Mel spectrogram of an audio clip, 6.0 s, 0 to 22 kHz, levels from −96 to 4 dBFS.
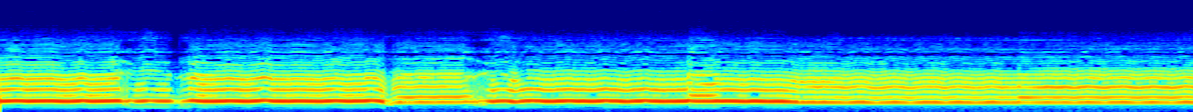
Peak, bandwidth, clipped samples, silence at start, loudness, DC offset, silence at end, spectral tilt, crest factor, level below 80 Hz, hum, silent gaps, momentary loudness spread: -6 dBFS; 4.3 kHz; under 0.1%; 0 s; -15 LUFS; under 0.1%; 0 s; -6.5 dB/octave; 10 dB; -78 dBFS; none; none; 8 LU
